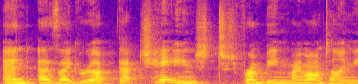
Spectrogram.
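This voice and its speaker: A woman's medium-pitched voice with an American accent at a moderate pace, amid noticeable background noise and audible room echo. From Virginia, US South. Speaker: university instructor. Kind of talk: course introduction video. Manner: conversational.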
